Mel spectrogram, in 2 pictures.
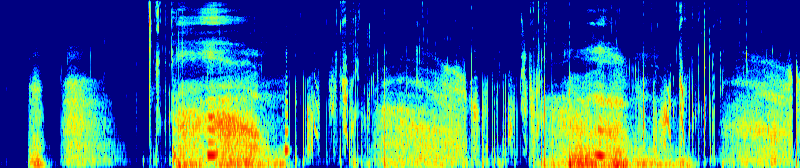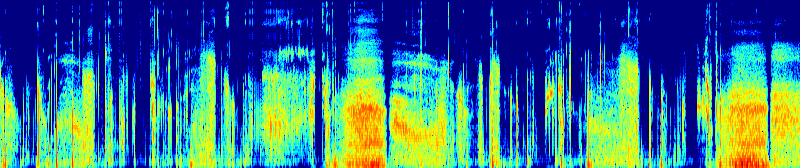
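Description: Wet mouth sounds of nibbling and licking on a listener's ear in ASMR, with many soft irregular smacks and bursts mixed with breathy sighs and exhalations throughout.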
